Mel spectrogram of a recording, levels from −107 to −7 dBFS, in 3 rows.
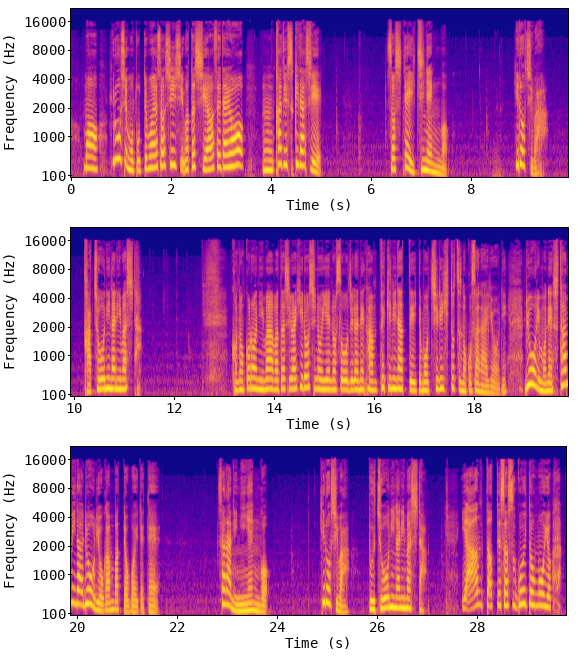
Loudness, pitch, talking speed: -17 LUFS, 225 Hz, 265 characters per minute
